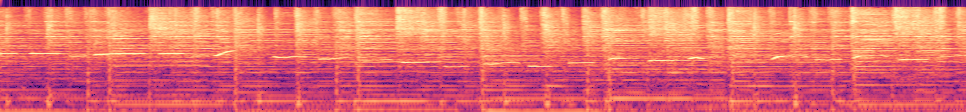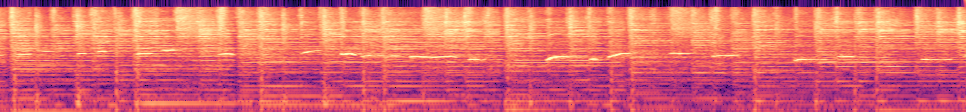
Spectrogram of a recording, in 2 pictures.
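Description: A person whistles a lilting melody over a full band backing, the whistled notes bright and high, gliding between pitches above a steady bass line and rhythmic accompaniment.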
